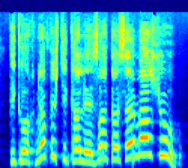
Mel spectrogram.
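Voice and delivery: urging, climbing high to a cry; urgent appeal. Acted. Teacher urging husband to save her, urgent. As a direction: build from firm to high, desperate urging.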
